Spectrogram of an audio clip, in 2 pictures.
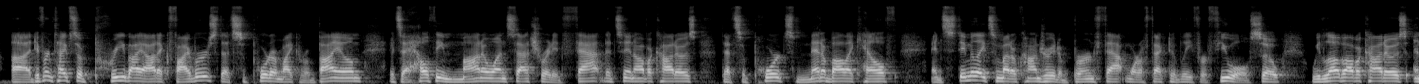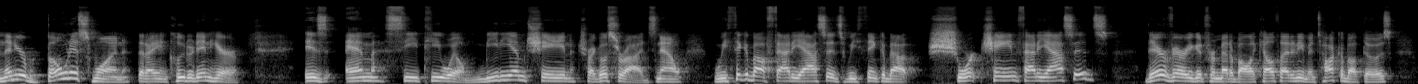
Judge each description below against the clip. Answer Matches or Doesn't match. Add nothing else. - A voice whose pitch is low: Doesn't match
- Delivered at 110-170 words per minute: Matches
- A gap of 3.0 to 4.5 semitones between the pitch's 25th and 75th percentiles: Matches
